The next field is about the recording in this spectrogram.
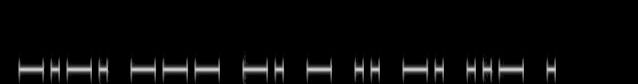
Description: Morse code, heard as a keyed tone, about 15 wpm, 700 Hz. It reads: CONTINUE
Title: Sentences from Top 1000 Words - Review Part 6 - New Word Drill - 15wpm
